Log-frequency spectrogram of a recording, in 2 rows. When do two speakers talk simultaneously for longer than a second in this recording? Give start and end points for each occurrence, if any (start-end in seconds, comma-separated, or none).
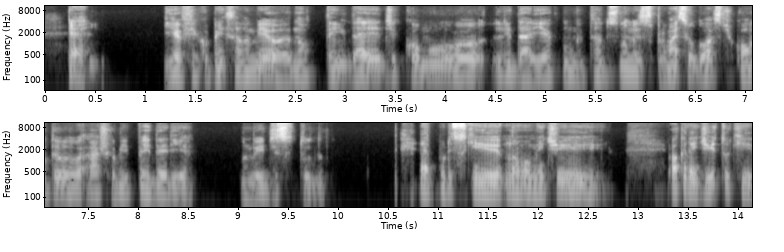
none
